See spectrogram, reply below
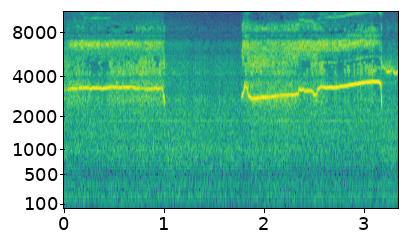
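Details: Bald eagles at the Decorah nest on 15 April 2012 around 6:00 pm, as fresh duck is served for dinner: two long, thin, high whistled notes, level then gently rising, with a steady background hiss.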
